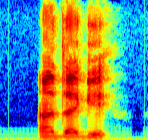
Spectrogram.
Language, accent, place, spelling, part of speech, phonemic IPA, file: French, France, Lyon, indaguer, verb, /ɛ̃.da.ɡe/, LL-Q150 (fra)-indaguer.wav
- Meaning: to investigate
